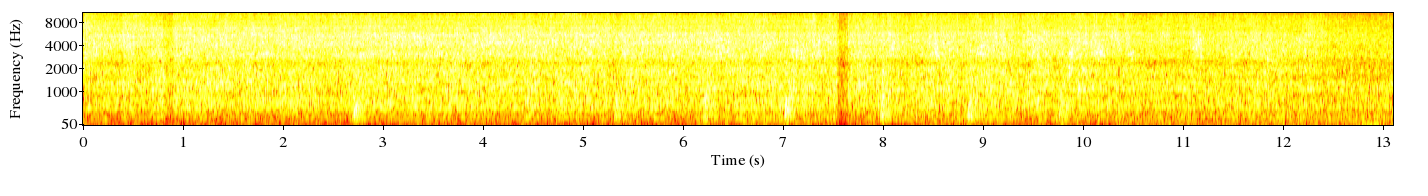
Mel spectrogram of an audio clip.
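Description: Cubed raw potatoes sizzling steadily in hot oil with cumin seeds in a kadhai, just after being added, easing slightly toward the end. A few light taps of the silicone spatula stirring them.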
